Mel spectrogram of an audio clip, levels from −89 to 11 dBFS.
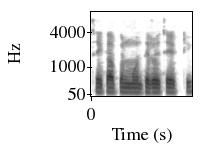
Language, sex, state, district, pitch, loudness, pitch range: Bengali, male, West Bengal, Paschim Medinipur, 115 Hz, -16 LUFS, 115-120 Hz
